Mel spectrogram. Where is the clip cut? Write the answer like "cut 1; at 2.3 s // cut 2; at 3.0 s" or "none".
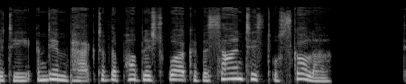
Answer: cut 1; at 0.9 s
